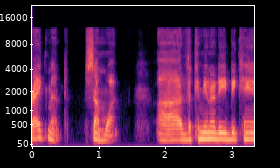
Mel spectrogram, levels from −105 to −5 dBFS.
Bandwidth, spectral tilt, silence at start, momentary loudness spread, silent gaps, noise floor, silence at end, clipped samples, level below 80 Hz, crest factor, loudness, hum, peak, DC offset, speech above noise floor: 12.5 kHz; -5.5 dB/octave; 0 s; 13 LU; none; -60 dBFS; 0 s; under 0.1%; -70 dBFS; 18 dB; -27 LUFS; none; -10 dBFS; under 0.1%; 34 dB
